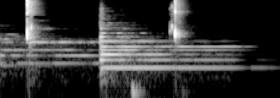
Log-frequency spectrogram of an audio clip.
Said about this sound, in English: It's not hand claps. It's snaps. Finger snaps.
